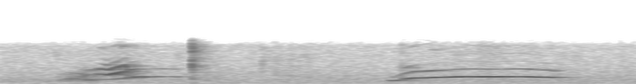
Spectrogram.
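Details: Black European Shorthair cat, indoors, giving a short wavering meow, a brief click, then a long steady drawn-out meow lasting about a second.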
